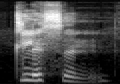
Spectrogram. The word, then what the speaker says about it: glisten: Glisten इसमें T silent होता है और इसको glisten प्रोनाउंस करते हैं।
